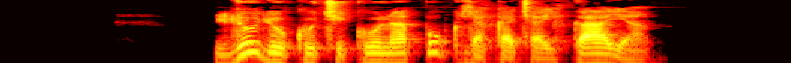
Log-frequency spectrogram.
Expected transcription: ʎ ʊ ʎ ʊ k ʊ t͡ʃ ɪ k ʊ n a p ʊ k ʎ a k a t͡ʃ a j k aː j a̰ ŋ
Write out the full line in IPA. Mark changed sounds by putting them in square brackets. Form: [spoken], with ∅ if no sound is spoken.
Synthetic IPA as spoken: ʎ ʊ ʎ ʊ k ʊ t͡ʃ ɪ k ʊ n a p ʊ k ʎ a k a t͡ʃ a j k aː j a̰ ŋ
